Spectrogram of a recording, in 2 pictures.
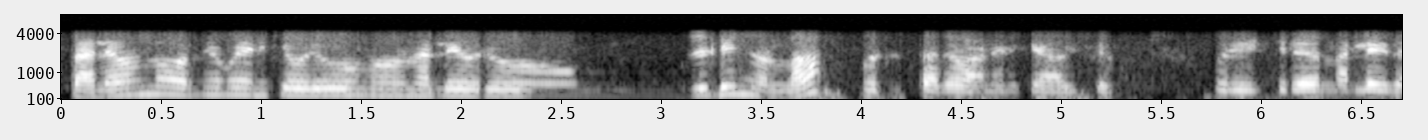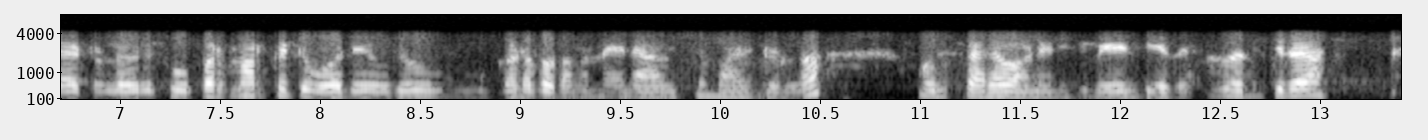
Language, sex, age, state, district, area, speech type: Malayalam, female, 60+, Kerala, Kottayam, rural, conversation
